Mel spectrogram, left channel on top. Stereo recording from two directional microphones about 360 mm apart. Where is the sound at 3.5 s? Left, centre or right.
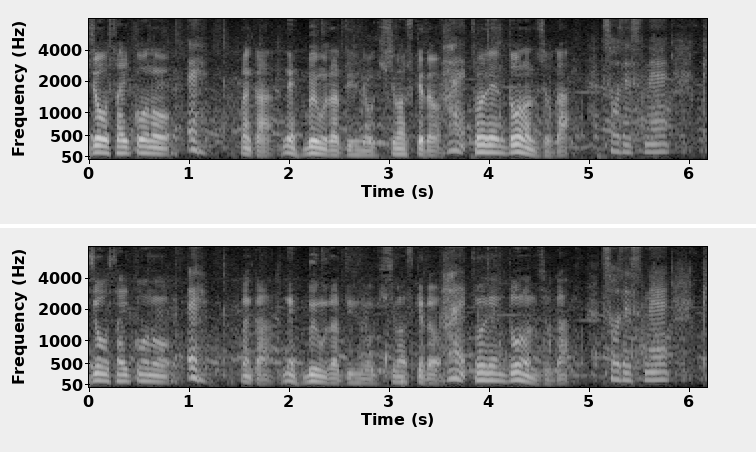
Right.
